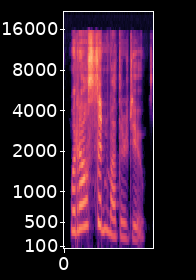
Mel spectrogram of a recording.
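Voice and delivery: high-pitched, eager question. A narrator's reading. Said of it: "Beezus asked eagerly".

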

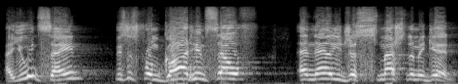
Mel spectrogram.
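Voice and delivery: high, loud incredulous shout; acted exasperated outburst; outraged scolding. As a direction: scold at full volume, drawing out key words. Acts outraged scolding over smashed tablets.

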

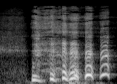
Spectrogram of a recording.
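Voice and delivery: high, loud wheezing laugh; helpless laughing. Real, not acted. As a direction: crack up at your own joke. Cracks up at own joke.

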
